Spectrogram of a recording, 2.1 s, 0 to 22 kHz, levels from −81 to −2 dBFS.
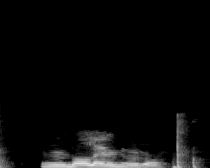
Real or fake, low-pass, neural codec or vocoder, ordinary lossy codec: fake; 7.2 kHz; codec, 44.1 kHz, 3.4 kbps, Pupu-Codec; MP3, 48 kbps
